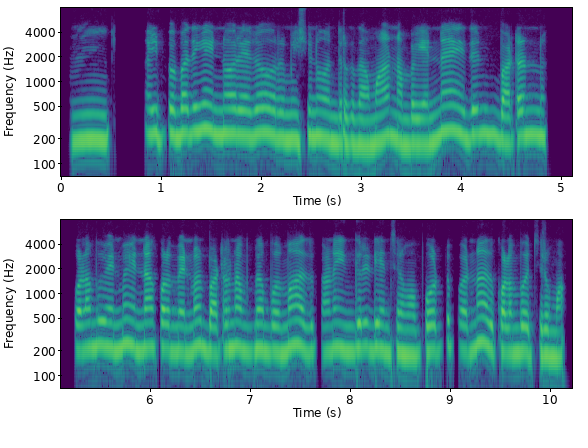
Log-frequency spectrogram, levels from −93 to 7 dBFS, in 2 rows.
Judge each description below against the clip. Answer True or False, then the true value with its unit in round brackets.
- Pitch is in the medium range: False (205 Hz)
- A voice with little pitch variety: True (2.1 semitones)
